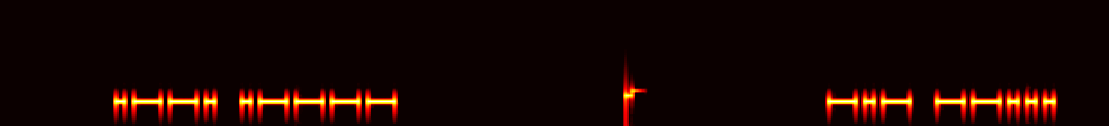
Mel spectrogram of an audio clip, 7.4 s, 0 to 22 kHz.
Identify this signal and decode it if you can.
Morse code, heard as a keyed tone, about 20 wpm, 700 Hz. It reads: P1 K7
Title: Single-Letter Single-Number 20wpm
